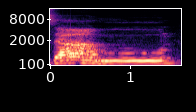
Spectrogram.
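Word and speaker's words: ساهون: আল্লাযীনা হুম আন সালাতিহিম সাহুন। লক্ষ্য করেছেন? আন সলা আমি চাপের উপর বলেছি, সাহুনটা সিনের উচ্চারণটা ভাসি বলেছি। সিনের উচ্চারণ আর সদের উচ্চারণ অনেকে পার্থক্য করতে পারে না।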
